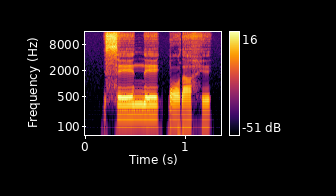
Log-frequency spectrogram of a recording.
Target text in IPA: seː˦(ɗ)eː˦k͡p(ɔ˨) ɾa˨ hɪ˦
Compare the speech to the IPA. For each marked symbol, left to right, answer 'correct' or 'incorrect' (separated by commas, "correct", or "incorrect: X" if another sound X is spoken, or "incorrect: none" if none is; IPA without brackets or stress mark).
incorrect: n, correct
